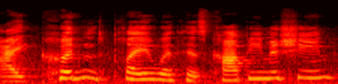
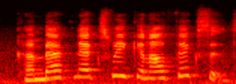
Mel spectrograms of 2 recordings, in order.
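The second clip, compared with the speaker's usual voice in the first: a higher, lightly voiced dentist; mildly voiced friendly dentist; doctor's voice; 8 semitones higher, 3 dB louder than usual. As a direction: lift the voice a touch for the doctor. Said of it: "said Doctor Fields".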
